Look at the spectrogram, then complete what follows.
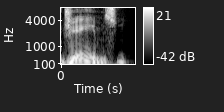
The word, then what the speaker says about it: JMES: She plays under the name James, and it's spelled JMES.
